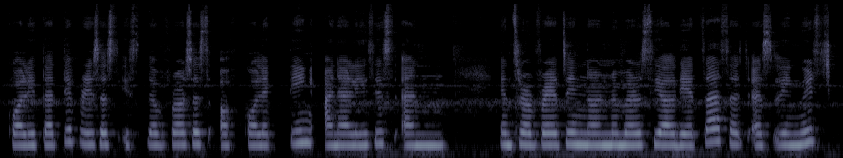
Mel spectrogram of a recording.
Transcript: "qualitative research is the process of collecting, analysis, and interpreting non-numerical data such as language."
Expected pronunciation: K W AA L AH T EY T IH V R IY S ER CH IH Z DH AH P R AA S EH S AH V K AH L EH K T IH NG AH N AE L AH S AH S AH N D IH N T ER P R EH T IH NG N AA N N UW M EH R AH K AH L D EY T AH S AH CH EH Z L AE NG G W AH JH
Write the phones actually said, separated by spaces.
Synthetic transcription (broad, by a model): K W AA L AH T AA T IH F R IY S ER S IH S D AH P R AA S EH S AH F K AH L EH K T IH NG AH N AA L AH S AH S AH N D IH N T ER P R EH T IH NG N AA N N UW M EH R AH AH L D EY T AH S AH CH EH S L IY NG G W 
